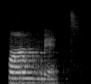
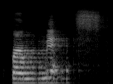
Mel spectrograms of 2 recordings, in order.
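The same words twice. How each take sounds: First: Permit said as PER-mit, stress on the first syllable; noun stress. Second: Permits said as per-MITS, stress on the second syllable; verb stress. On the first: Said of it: "stress on the first syllable to indicate nouns". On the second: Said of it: "stress on the second syllable to indicate verbs". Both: Shown as a demonstration.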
